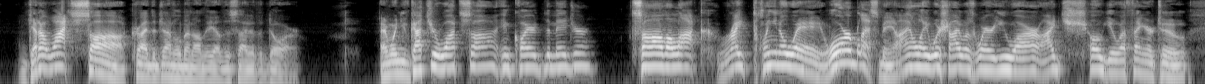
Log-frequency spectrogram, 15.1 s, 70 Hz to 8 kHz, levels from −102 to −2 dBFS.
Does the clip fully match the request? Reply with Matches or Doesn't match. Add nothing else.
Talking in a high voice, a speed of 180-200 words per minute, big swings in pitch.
Doesn't match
